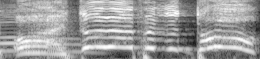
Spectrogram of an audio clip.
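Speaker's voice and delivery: very high, slow, drawn-out squeaky scream. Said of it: "I start screaming".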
